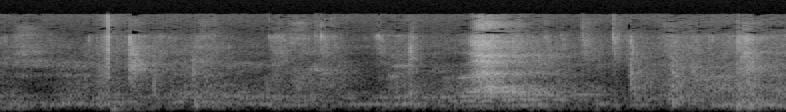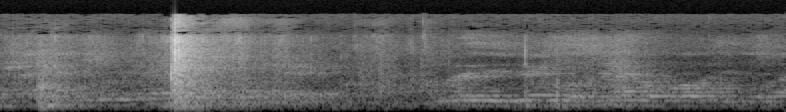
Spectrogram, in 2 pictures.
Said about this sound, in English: somebody close that door for me, please.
